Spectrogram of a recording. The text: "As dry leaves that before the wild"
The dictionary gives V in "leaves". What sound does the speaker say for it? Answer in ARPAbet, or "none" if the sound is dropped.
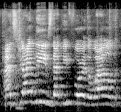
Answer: V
